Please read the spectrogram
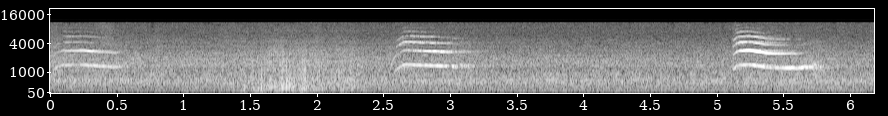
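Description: A kitten meowing three times, short high-pitched mews about two and a half seconds apart, each sharply rising then easing off. The last one is the loudest and longest.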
